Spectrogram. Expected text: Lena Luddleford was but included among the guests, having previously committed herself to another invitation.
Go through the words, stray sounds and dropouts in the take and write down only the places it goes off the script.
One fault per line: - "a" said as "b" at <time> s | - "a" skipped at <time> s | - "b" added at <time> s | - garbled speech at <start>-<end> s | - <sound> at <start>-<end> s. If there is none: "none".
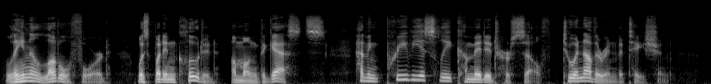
none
